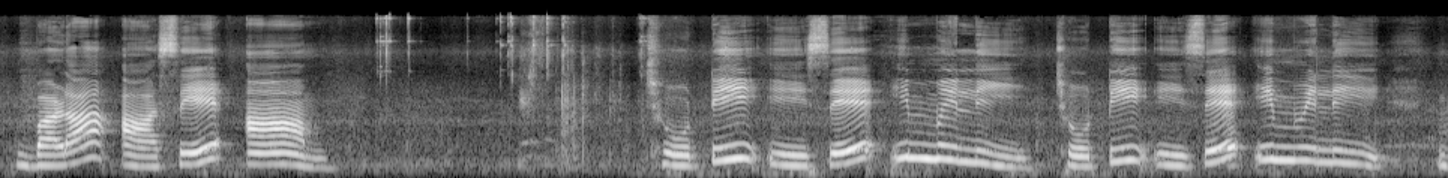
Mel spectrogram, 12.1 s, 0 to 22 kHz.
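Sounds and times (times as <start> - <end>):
page turning rustle: 4.6 - 5.3.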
